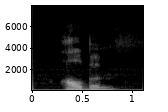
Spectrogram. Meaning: 1. album (book of photographs, stamps, or autographs) 2. album (vinyl record or group of audio recordings in any media)
- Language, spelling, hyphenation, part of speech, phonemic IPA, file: Dutch, album, al‧bum, noun, /ˈɑl.bʏm/, Nl-album.ogg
